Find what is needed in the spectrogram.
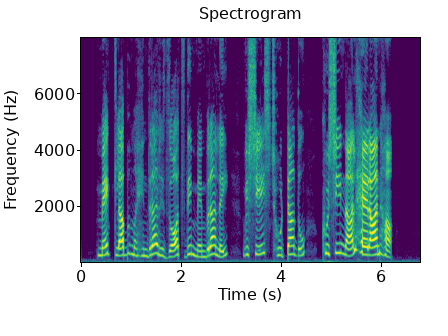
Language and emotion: Punjabi, surprised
